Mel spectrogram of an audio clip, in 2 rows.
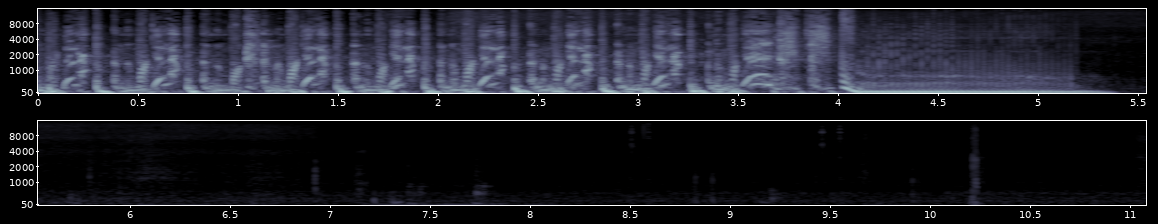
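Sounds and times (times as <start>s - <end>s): beatboxing kick drums and clicks: 0.0s - 5.3s
vocal scratch sounds: 0.0s - 5.4s.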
